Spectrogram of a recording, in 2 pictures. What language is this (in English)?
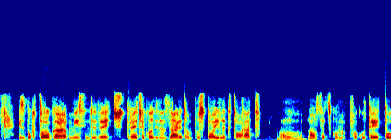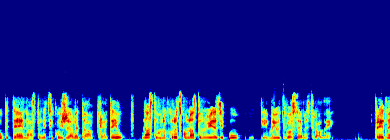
Croatian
